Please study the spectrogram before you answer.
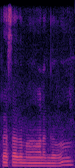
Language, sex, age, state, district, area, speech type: Tamil, female, 60+, Tamil Nadu, Cuddalore, rural, spontaneous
